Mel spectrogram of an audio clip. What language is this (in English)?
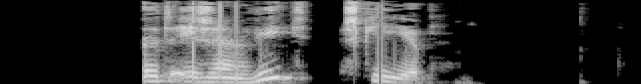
Western Frisian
